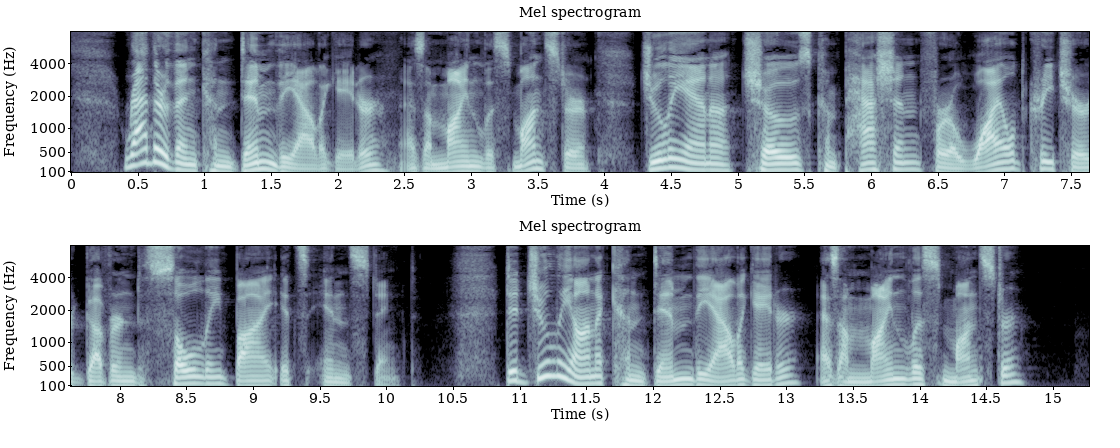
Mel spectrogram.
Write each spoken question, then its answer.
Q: Did Juliana condemn the alligator as a mindless monster?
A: No, Juliana didn't condemn the alligator as a mindless monster.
